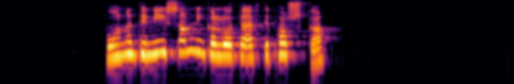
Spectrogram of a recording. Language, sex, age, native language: Icelandic, female, 40-49, Icelandic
